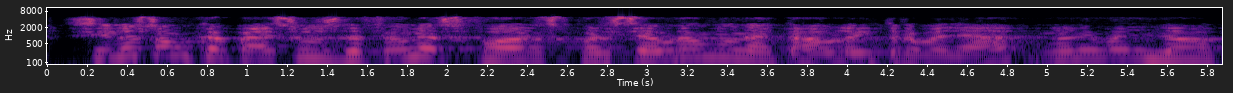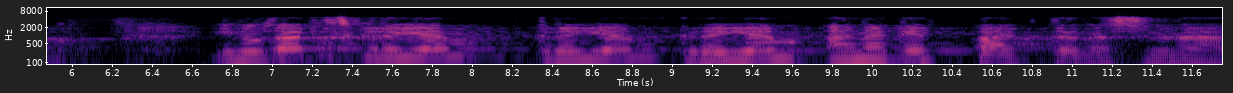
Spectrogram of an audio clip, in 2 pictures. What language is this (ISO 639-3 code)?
cat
